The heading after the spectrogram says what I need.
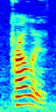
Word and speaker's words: prelate: Prelate. Shut the fuck up. prelate rhymes with zealot.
